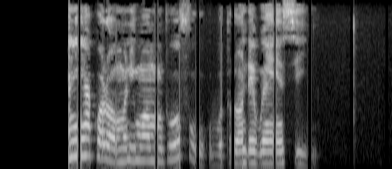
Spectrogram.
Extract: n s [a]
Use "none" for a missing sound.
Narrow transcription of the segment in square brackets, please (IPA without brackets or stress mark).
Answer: i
